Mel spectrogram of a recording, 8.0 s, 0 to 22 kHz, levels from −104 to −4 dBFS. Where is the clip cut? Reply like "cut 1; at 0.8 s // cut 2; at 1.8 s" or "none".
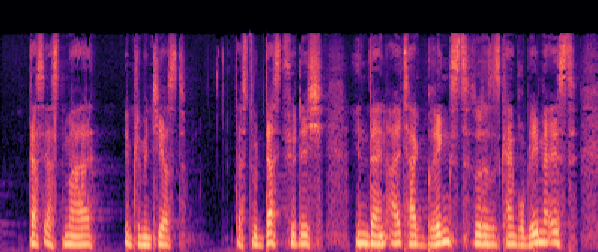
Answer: cut 1; at 3.7 s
